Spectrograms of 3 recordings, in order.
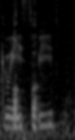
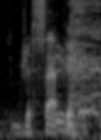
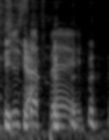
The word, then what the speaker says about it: Giuseppe: We know it's pronounced Giuseppe. – It's Giuseppe. – Giuseppe. – Because the nickname is Pepe.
